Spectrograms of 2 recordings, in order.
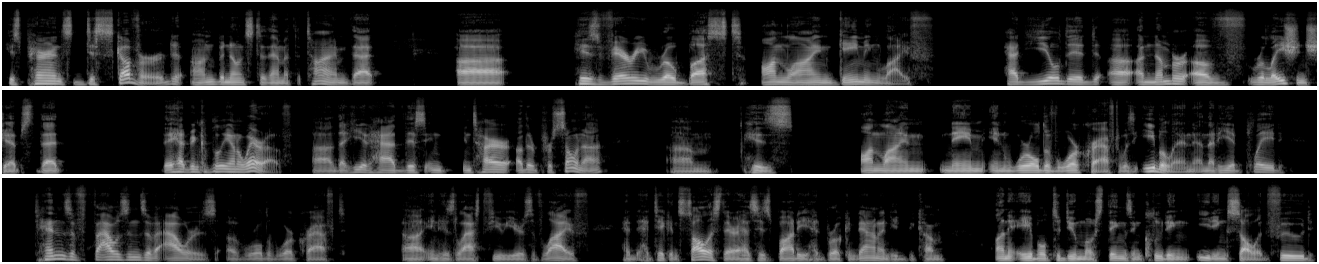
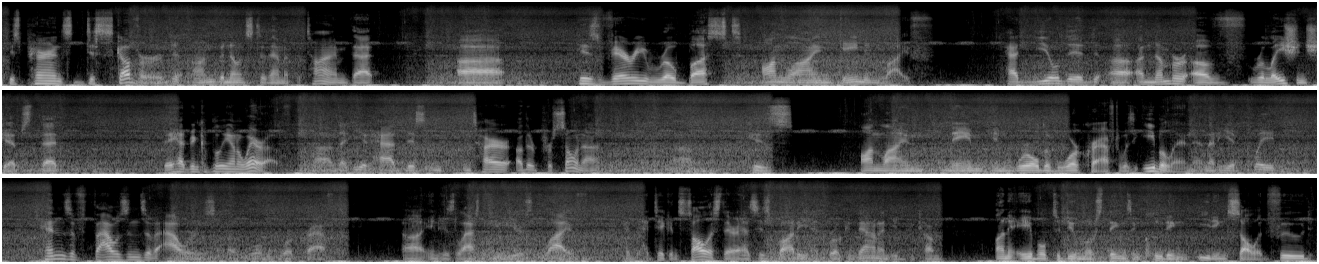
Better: first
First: none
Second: hiss; loud; throughout; 8 dB below the speech

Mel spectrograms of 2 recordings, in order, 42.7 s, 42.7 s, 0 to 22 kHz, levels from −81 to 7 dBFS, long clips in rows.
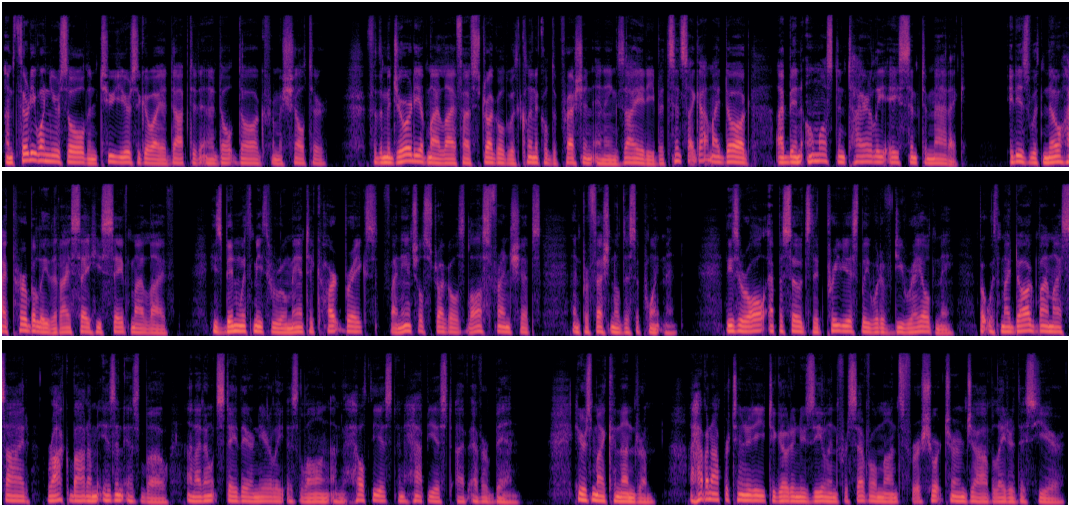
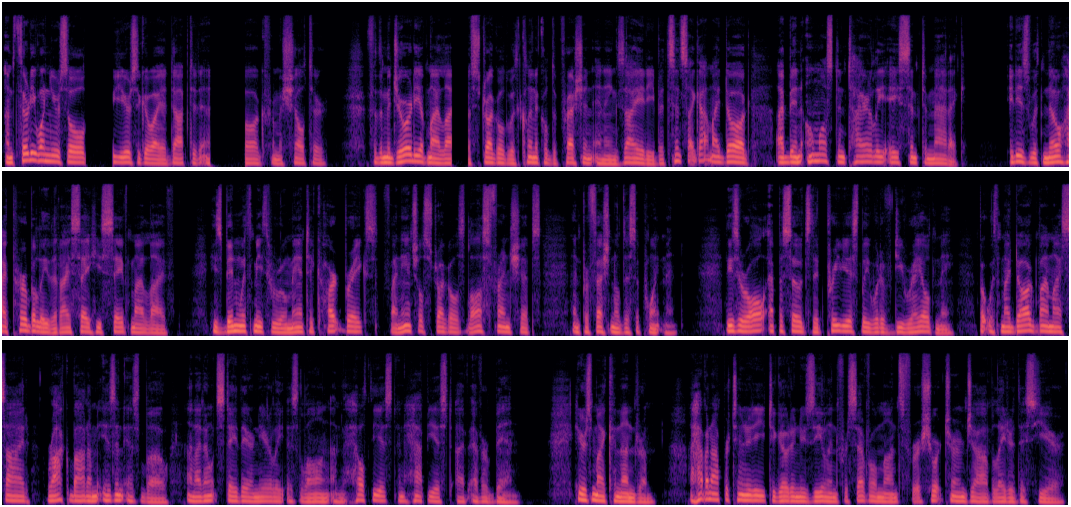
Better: first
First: none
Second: audio cutting out; at 1 s, at 3 s and at 6 s

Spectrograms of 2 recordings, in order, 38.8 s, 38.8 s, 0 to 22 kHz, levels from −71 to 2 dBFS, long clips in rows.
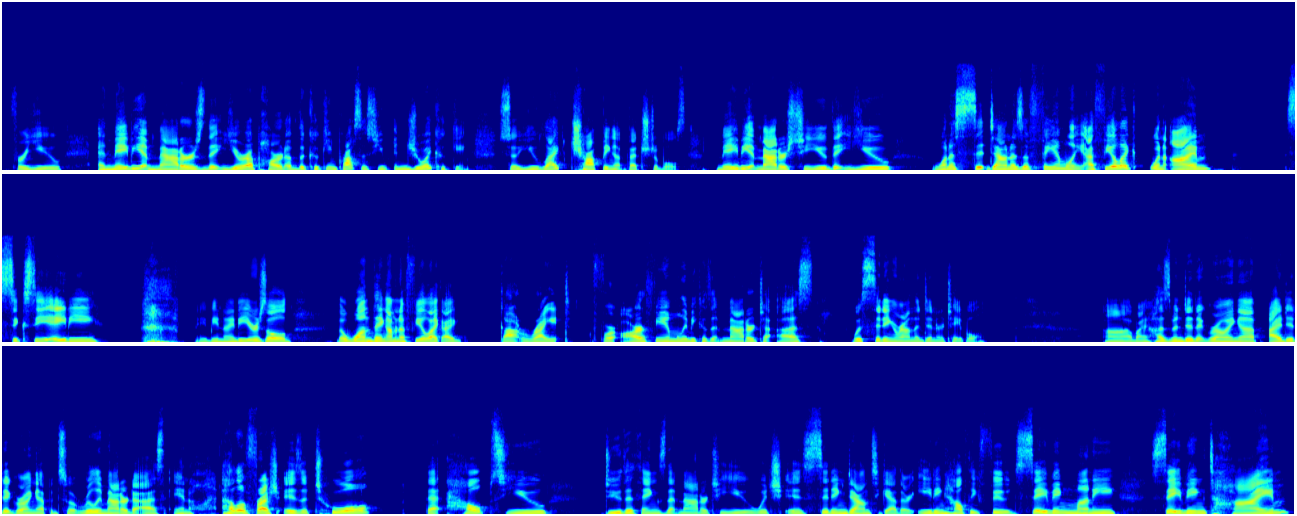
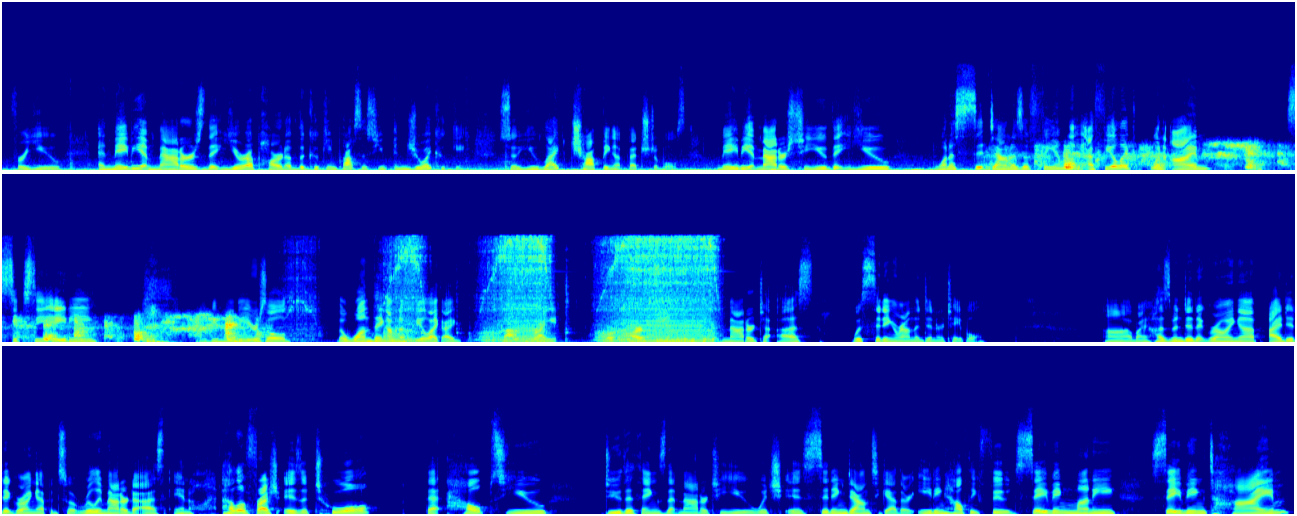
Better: first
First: none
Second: machinery noise; very loud; until 20 s; 1 dB above the speech

